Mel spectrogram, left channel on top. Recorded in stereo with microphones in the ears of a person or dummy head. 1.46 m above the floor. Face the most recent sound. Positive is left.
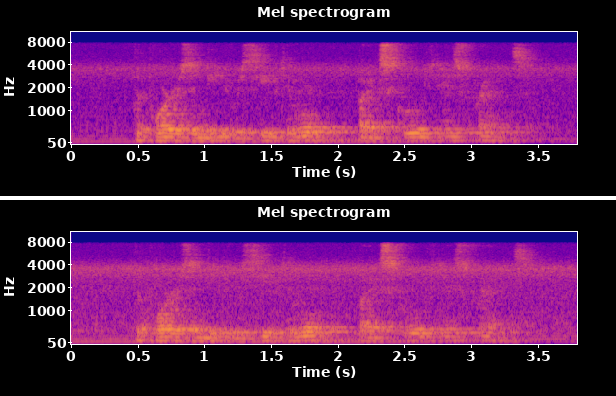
turn(degrees=60)  # may be behind; listen again after turning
